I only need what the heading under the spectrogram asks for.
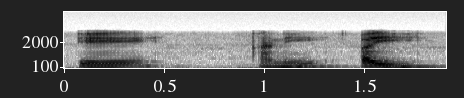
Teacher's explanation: की कंठाचा पण वापर आणि तालव टाळूचा पण वापर होतो की ज्या वर्णांचा उच्चार करताना कंठ व टाळू या दोन्हींचा उपयोग होतो अशा वर्णांना कंठ तालव्य वर्ण असे म्हणतात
